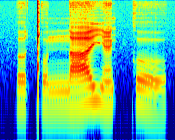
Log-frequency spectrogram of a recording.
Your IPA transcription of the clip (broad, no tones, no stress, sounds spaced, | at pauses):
ɤ ǃ o nː aː j ɛ̃ kː o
